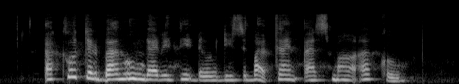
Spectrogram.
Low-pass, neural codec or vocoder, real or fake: 10.8 kHz; codec, 24 kHz, 1.5 kbps, HILCodec; fake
